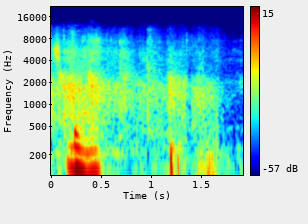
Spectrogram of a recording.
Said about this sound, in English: Can we clap? Can we make them feel extra special at home this morning?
